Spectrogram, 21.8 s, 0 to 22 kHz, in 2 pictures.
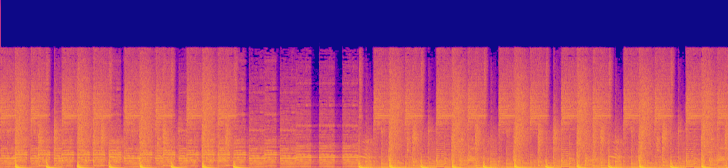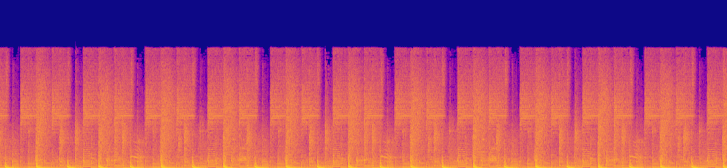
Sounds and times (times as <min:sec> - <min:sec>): Techno: 0:00.0 - 0:21.8.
